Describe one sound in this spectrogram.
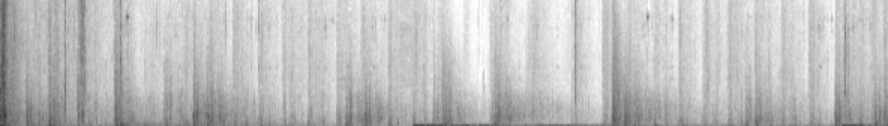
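Footsteps crunch over dry ground and brush.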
